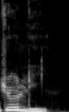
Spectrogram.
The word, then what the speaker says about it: jolis: Les stylos sont jolis. – 그쵸, joli에는 s가 붙지만 발음이 변화가 없기 때문에 앞에 있는 명사로 단수와 복수를 구분하시면 됩니다.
